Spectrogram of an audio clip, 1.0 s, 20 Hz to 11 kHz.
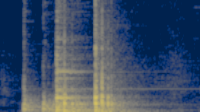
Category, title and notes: Sound effects > Other mechanisms, engines, machines
Woodshop Foley-104
bang, boom, bop, crackle, fx, little, metal, rustle, sfx, shop, thud, tools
